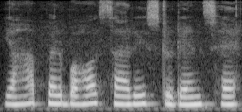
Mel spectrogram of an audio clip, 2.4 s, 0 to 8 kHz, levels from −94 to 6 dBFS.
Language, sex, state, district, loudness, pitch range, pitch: Hindi, female, West Bengal, Alipurduar, -14 LUFS, 215-230 Hz, 220 Hz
